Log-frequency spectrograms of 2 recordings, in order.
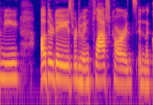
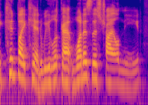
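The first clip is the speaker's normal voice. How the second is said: ordinary delivery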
